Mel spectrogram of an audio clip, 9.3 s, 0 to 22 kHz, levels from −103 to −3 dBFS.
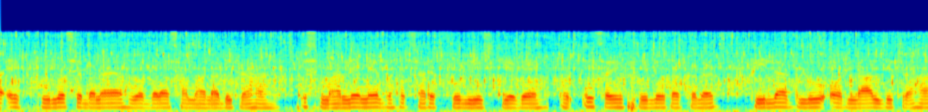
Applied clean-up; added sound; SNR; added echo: none; Stream; 9 dB; none.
